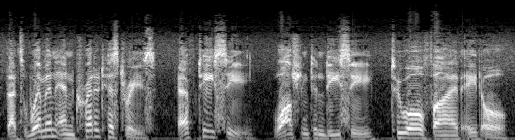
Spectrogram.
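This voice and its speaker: A man's voice: mid-range voice, very animated, normal speed, sharp tone, poor audio. A man reading a scripted public service announcement on the radio.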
